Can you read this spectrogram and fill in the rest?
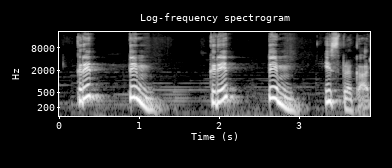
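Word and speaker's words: कृत्तिं: तो गणर व्याघ्र कृतिम यहां पर हम लिख देते हैं इसको कृतिम यहां पर एक त है और यह अतिरिक्त आधा त कृतिम कृतिम इस प्रकार से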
